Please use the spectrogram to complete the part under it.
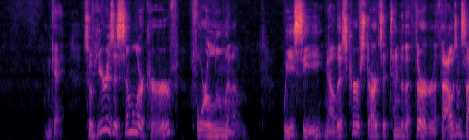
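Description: A middle-aged man talks calmly and steadily into a close microphone.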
